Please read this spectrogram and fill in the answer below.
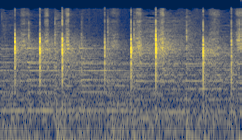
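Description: Chalk tapping and scraping on a chalkboard as short strokes are drawn, an uneven run of sharp taps, about four a second.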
